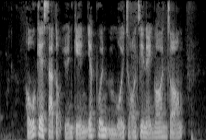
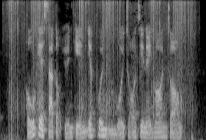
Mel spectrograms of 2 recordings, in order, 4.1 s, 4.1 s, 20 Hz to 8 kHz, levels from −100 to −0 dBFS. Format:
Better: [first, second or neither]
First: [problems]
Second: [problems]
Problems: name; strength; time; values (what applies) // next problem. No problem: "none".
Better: first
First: none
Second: background sound (Coin (dropping)); 9 dB below the speech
